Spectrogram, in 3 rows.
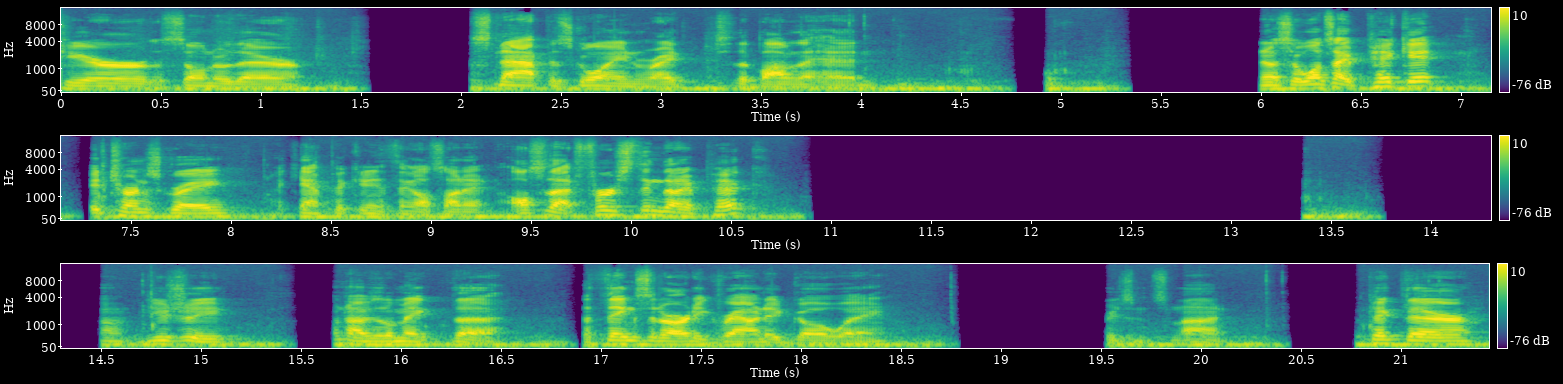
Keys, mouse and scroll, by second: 3.8 click, 4.3-5.8 scroll up 18, 5.8 shift+middle click, 5.9 middle click, 6.2-7.2 shift+middle click, 6.2 scroll, 9.7 Escape, 11.0 click, 12.4 click, 13.0 scroll down 2, 13.2-13.7 scroll up 6, 13.8-14.6 shift+middle click, 14.1 shift+scroll up 1, 14.4 scroll down 9, 15.6 scroll, 15.8-17.2 scroll down 6, 17.7 scroll up 7, 18.3 scroll down 2, 18.6 scroll, 18.8 shift+middle click, 19.4 middle click, 20.2 click, 20.7-21.4 scroll down 12, 21.0 middle click.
